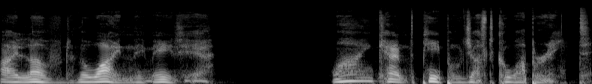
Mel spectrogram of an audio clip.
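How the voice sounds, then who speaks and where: Someone performs a put-on character voice. The delivery moves at a fairly slow pace. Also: man, fairly low pitch for a man. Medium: read story. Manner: calm, condescending.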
